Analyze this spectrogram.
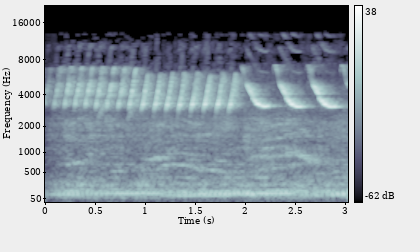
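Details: Fighting canary song used as a training recording: a fast series of buzzy rising notes repeated about three per second, then slower sweeping whistles near the end, over a steady low hum.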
